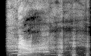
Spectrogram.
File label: ultimate effort, en US; Twisted Fate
